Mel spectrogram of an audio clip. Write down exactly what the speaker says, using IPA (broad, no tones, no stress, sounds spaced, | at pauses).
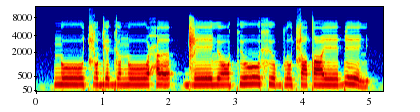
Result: n oː t͡ɕ ɔ ɡʲ ɜ ɡʲ ɔ n oː ħ ɜ | ɖ͡ʐ eː lʲ ɔː kʲ oː xʲ o b l o t͡ɕ ɔ tˤ eː ɓ e lʲ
